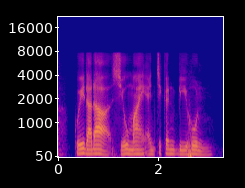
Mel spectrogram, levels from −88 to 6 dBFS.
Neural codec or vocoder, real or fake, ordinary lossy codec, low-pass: codec, 16 kHz, about 1 kbps, DyCAST, with the encoder's durations; fake; none; none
